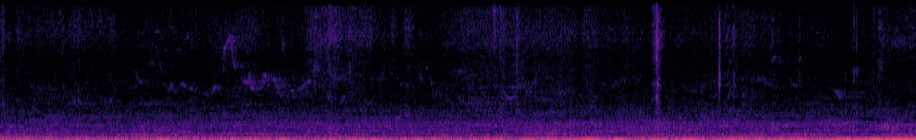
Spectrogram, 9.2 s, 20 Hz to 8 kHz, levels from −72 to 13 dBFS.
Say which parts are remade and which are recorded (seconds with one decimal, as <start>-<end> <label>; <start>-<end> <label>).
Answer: 0.0-5.5 recorded; 5.5-7.3 remade; 7.3-9.2 recorded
